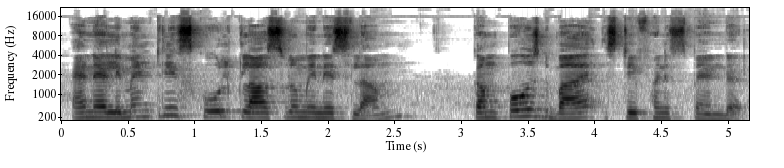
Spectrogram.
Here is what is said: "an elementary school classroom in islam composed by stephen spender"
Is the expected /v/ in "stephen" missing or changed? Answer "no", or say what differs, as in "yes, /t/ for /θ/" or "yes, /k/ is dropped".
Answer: yes, /p/ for /v/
